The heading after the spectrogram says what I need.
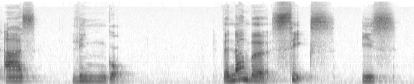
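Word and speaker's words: りんご: in the Japanese language its pronunciation however is like L sound for example an apple is Ringo and is pronounced as lingo the number six is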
